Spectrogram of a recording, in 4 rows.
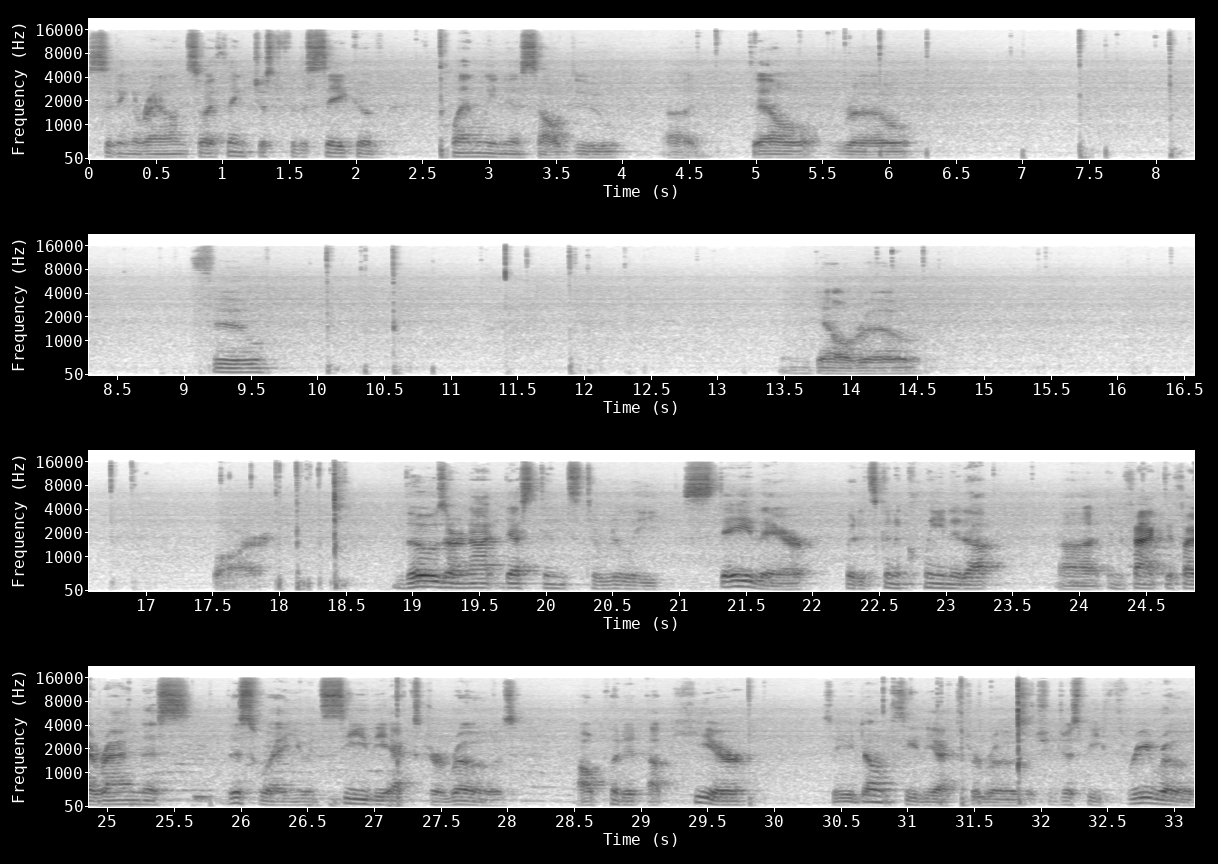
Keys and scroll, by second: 2.6 o, 4.2-6.2 typing, 7.4-10.6 typing, 11.4 shift+Escape, 11.9 y, 13.2 Right, 14.5 Right, 15.0-18.8 typing, 17.6 Escape, 23.6 Up, 24.5 Escape, 26.2 shift+Down, 26.7 Down, 27.1 d, 27.7 Up, 29.8 p, 30.8 Escape, 31.1-32.1 typing.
